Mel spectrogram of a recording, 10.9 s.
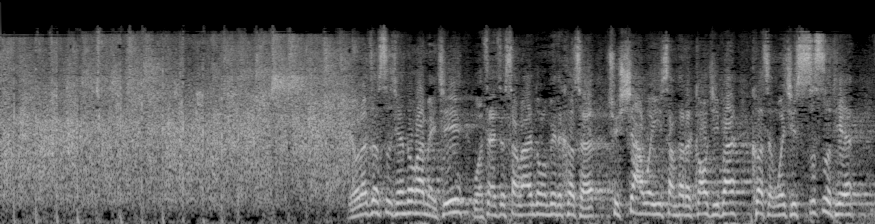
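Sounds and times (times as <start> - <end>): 
audience applause: 0.0 - 4.7
speech: 4.4 - 10.9.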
